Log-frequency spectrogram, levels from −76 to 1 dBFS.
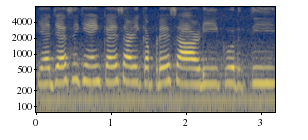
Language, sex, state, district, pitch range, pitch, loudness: Hindi, female, Madhya Pradesh, Katni, 275-295 Hz, 280 Hz, -12 LUFS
